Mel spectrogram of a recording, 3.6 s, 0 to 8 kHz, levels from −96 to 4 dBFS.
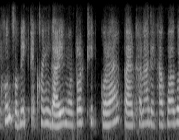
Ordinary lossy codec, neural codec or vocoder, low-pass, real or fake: Opus, 16 kbps; codec, 24 kHz, 1 kbps, SNAC; 7.2 kHz; fake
